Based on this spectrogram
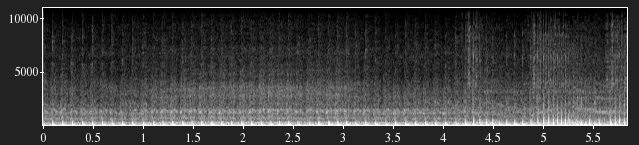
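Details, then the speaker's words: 2008 Honda Twister 250cc motorcycle after slightly adjusting carburetor idle screw, previously hard starting and not holding idle: even steady single-cylinder thump just over three beats a second, no stumbles; normal idle, still hesitates on acceleration. "Ué aí é galera a lenta dela ficou boa vocês viram aí"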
